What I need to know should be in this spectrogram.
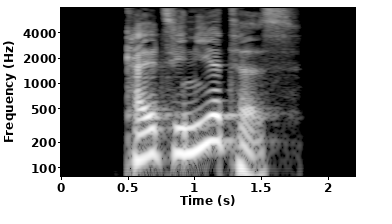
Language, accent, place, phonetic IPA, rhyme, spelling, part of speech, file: German, Germany, Berlin, [kalt͡siˈniːɐ̯təs], -iːɐ̯təs, kalziniertes, adjective, De-kalziniertes.ogg
- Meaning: strong/mixed nominative/accusative neuter singular of kalziniert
